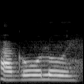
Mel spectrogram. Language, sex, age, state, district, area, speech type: Assamese, female, 45-60, Assam, Jorhat, urban, read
